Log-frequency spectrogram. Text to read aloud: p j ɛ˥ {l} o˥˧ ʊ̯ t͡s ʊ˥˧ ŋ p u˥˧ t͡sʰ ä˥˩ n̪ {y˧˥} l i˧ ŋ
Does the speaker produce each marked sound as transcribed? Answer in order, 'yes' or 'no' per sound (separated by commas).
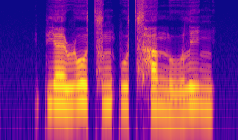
no, no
